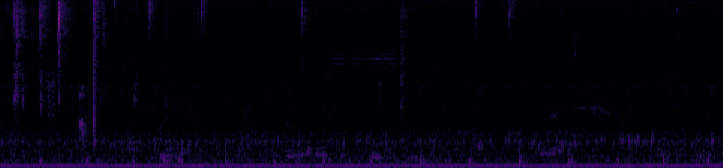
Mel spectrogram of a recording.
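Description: Quiet background with a steady low hum and scattered light clicks, most of them in the first two seconds.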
